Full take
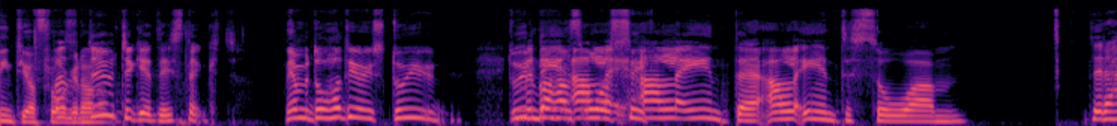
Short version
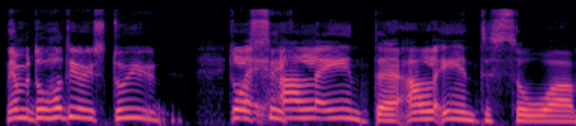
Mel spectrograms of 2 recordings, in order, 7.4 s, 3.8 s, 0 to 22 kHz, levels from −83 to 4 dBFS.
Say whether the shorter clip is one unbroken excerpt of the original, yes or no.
no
